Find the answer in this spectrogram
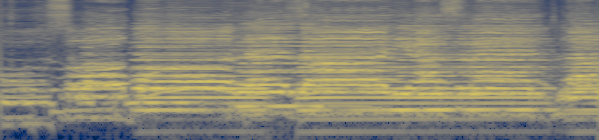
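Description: Women's choir singing held notes in parts, accompanied by an accordion.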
